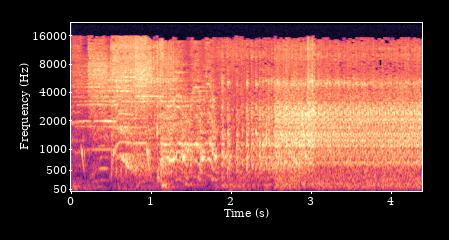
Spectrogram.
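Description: An engine cranking and starting, then running steadily, under outro music.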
